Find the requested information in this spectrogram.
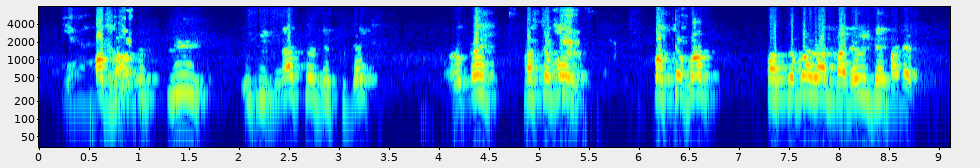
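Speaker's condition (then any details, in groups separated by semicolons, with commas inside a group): Cerebral palsy; uses wheelchair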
